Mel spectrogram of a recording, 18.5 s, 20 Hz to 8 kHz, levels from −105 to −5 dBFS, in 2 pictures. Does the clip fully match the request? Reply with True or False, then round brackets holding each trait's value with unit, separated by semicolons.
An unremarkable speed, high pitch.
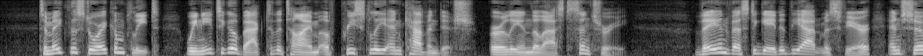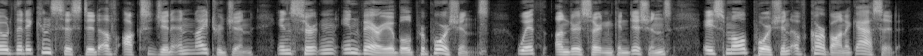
False (155 wpm; 150 Hz)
